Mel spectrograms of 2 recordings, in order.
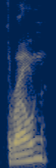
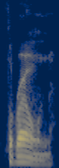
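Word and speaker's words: Theron: And they said it sounded like throne, so that's what I want to throw out there.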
